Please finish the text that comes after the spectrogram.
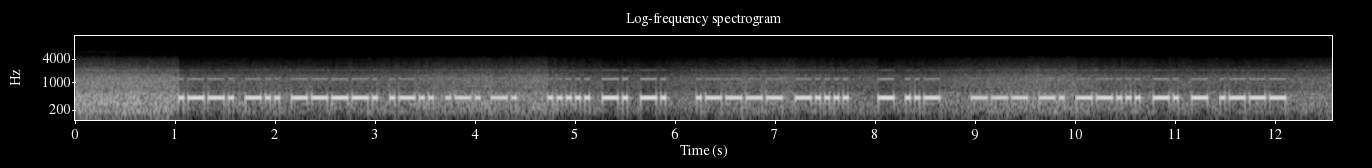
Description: Morse code, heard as a keyed tone, hand-sent with a paddle, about 26 wpm, 420 Hz, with radio static and a narrow filter. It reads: PD9LRN 5NN 16 TU ON7NTJ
